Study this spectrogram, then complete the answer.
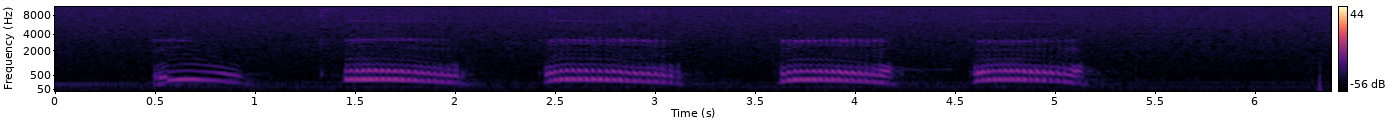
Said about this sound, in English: Pigeons.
